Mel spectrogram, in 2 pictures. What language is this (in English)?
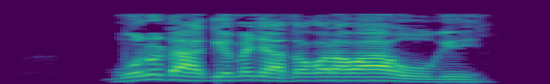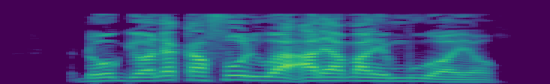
Kikuyu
